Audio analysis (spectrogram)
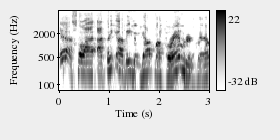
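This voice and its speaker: Speaking in a raised, projected voice, a man with a Southern US accent uses a high pitch, ordinary pitch variation and a fairly quick pace. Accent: Southern US, country. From Arkansas, originally from Florida. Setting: online voice call with screen sharing.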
